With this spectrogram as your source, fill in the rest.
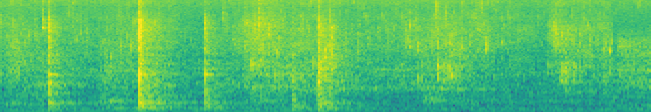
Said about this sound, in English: Now we'll start mixing this.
